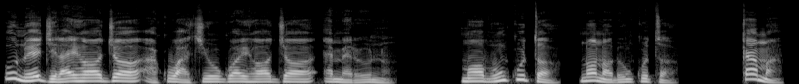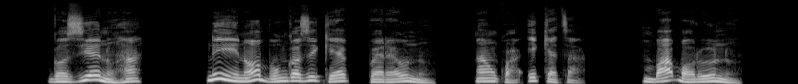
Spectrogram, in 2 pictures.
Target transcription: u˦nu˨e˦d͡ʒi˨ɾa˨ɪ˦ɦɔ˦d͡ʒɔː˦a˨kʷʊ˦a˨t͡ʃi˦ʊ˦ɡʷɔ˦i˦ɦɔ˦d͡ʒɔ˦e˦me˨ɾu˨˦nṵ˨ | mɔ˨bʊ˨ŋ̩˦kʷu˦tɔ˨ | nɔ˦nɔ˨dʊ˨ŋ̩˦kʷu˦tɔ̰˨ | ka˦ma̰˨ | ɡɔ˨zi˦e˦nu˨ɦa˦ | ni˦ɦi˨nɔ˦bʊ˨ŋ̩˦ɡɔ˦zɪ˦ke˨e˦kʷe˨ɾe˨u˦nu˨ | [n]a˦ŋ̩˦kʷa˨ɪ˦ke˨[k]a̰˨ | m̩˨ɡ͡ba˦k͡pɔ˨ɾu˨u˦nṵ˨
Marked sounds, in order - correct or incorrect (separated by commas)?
correct, incorrect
